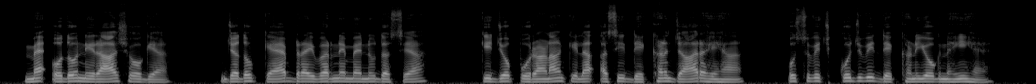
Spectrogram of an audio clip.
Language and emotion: Punjabi, sad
